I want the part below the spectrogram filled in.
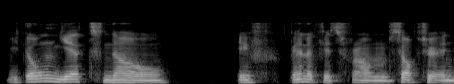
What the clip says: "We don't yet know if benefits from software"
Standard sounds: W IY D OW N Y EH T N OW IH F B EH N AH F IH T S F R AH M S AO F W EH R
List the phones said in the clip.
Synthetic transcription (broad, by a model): W IY D OW N Y EH T N OW IH F B EH N AH F IH T S F R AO M S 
